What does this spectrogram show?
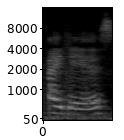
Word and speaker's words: Idais: Ideas.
